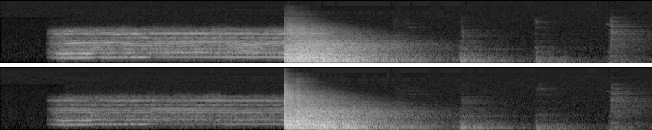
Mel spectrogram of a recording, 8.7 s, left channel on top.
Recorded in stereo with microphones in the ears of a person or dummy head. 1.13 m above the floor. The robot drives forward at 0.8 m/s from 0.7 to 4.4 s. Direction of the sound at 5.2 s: 65° left (ahead or behind).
